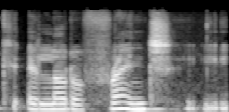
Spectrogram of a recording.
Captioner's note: speaking French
